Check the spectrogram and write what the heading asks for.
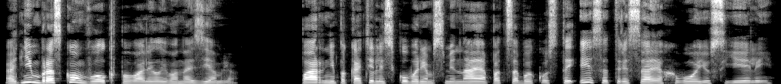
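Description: A woman reading a first-person fantasy story aloud, shifting her pitch and loudness to voice the characters. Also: moderate pace, dry recording, studio quality. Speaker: audiobook narrator. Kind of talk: first-person audiobook narration.

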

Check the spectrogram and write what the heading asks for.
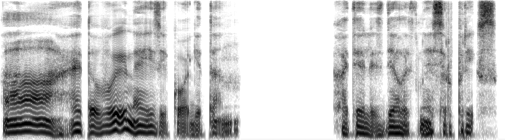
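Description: A huge, mocking dragon, played by a man growls out slow threats in an audiobook. The voice is deeply gravelly and husky, and the words drag along at an unhurried crawl. The recording is close and dry. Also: animated, darkish tone, dry recording, full character voice. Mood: menacing. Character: huge menacing male dragon, cruel and mocking. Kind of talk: audiobook acting.

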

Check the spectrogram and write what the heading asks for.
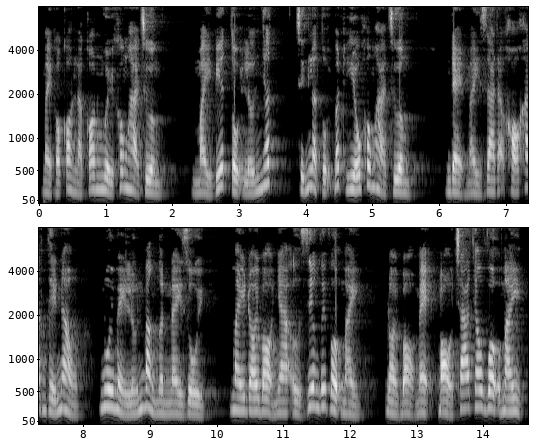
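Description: A woman voicing an aggrieved older mother-in-law who wails and accuses in a shrill, self-pitying way in a storybook reading. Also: lively intonation, brisk, dark tone. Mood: wailing.

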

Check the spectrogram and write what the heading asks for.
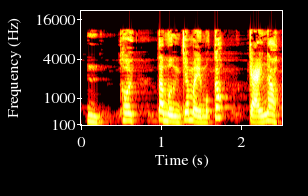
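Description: A woman's voice: fairly high pitch, quick pace, natural voice. A woman playing a young man's casual banter. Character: young unmarried man, easygoing drinking buddy.

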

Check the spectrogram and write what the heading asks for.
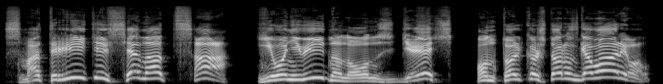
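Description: A man's voice: high voice, sing-song, measured pace, bright, forceful tone, no room sound, studio quality, voice pushed up, full character voice. A man voicing a middle-aged widow who screeches accusations at the top of her voice. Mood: shrieking. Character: shrieking scandalous widow, middle-aged woman.

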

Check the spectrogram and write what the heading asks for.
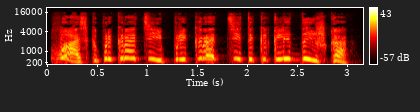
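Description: A weary young prince pleads and rambles in a lively, raised voice, as a woman voices him in a storybook reading. The sound is close and dry. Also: very high voice, a little slow, dry recording, voice pushed up, heavily acted. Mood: pleading. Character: young man, a reluctant prince, weary and evasive.

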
